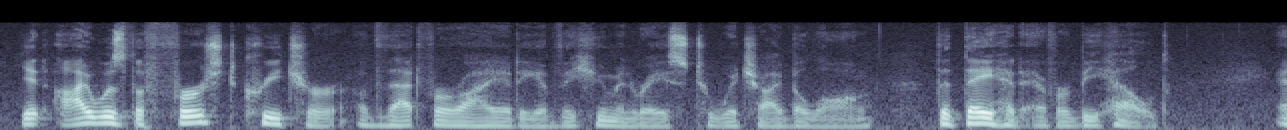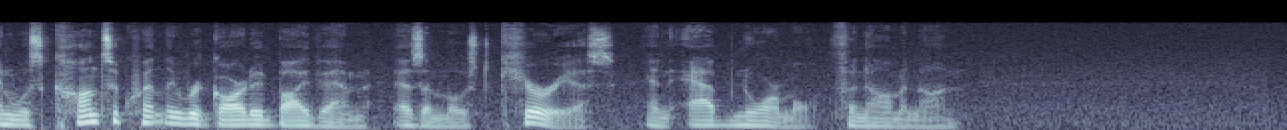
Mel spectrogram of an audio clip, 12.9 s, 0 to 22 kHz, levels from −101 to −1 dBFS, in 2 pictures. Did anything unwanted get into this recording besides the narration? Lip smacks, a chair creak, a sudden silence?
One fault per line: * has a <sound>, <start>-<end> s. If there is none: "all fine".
all fine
